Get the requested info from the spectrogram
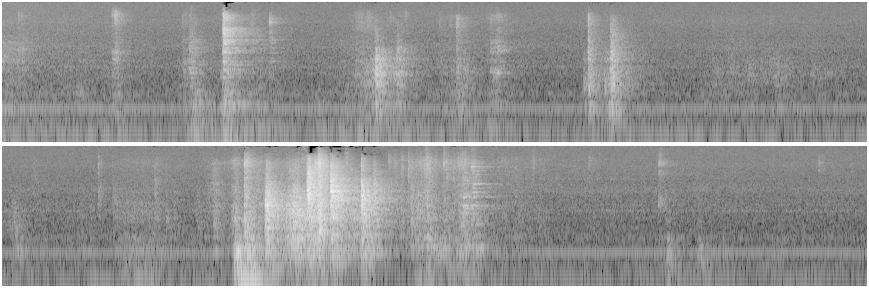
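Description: Things being handled on a workbench: scattered light clicks and knocks, then a louder, longer rustling clatter about eight seconds in. A steady faint hum runs underneath.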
